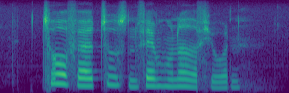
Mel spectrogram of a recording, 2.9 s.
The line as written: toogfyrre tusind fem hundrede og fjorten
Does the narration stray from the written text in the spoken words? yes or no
no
